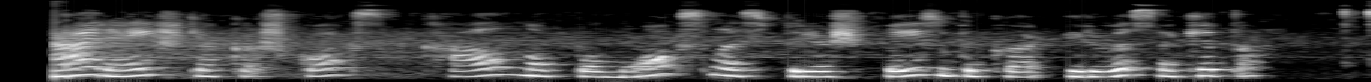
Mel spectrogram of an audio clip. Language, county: Lithuanian, Šiauliai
